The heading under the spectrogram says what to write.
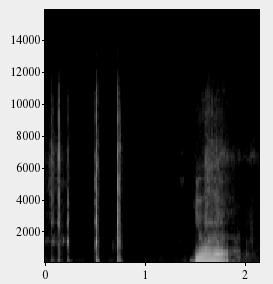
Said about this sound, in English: Yeah, how come I cannot type in Chinese? I'm typing. It's not working for me.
